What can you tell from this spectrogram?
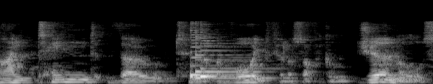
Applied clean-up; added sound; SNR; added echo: classical method WPE with log-MMSE.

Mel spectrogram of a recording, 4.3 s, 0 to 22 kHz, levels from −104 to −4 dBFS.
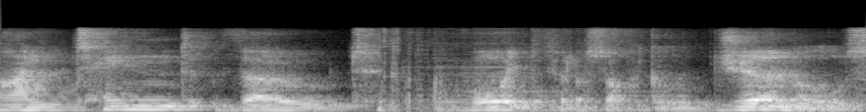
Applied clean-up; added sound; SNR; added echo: neural separator model SepFormer DNS4.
